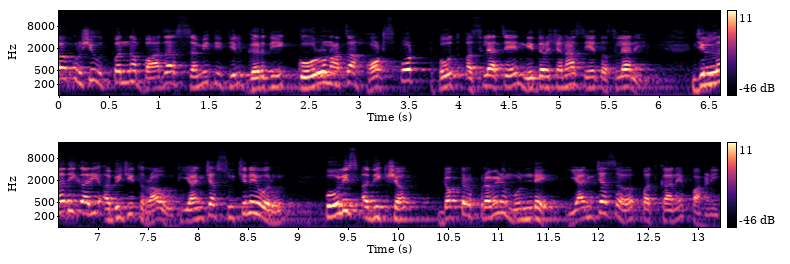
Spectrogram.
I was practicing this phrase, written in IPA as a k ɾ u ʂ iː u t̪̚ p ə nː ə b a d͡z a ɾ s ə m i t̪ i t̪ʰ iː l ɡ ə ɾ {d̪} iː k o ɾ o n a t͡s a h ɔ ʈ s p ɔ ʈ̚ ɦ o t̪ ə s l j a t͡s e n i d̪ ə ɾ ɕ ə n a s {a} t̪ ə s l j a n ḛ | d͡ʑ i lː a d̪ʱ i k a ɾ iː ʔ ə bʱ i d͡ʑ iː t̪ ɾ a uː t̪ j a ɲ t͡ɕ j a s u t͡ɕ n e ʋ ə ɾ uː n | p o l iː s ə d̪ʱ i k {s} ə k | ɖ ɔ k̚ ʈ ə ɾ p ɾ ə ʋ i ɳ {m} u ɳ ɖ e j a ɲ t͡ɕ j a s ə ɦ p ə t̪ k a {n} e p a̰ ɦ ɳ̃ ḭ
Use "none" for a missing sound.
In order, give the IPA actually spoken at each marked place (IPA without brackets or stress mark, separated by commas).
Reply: d̪, e, ʂ, m, n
